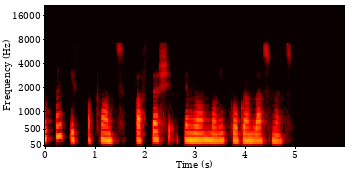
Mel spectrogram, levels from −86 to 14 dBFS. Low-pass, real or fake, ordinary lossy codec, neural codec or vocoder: 7.2 kHz; fake; none; codec, 16 kHz, 0.3 kbps, FocalCodec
